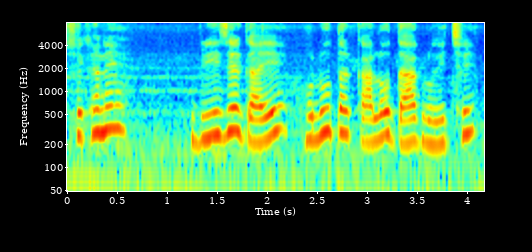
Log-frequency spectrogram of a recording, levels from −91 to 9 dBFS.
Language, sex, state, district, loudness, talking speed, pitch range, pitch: Bengali, female, West Bengal, Cooch Behar, -15 LUFS, 115 wpm, 220-285 Hz, 260 Hz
